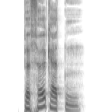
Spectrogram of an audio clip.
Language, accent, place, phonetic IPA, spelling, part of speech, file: German, Germany, Berlin, [bəˈfœlkɐtn̩], bevölkerten, adjective / verb, De-bevölkerten.ogg
- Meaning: inflection of bevölkern: 1. first/third-person plural preterite 2. first/third-person plural subjunctive II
